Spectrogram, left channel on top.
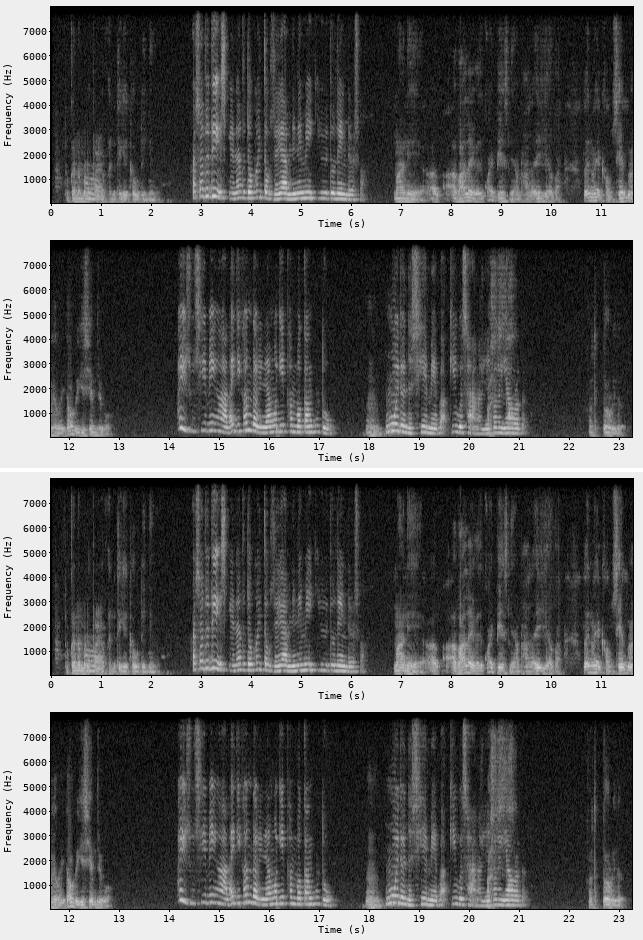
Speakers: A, on the right (about 55°); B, on the left (about 15°).
A: ꯗꯨꯀꯥꯟ ꯑꯃꯣ
B: ꯑꯣ
A: ꯄꯥꯔꯈꯅꯗꯤꯒꯦ ꯀꯧꯗꯅꯦꯕ
B: ꯑꯁ ꯑꯗꯨꯗꯤ ꯏꯁꯀꯦꯟꯅꯔꯗꯨꯗꯣ ꯑꯩꯈꯣꯏꯅ ꯇꯧꯖ ꯌꯥꯕꯅꯤꯅꯦ ꯃꯤ ꯀ꯭ꯌꯨꯗꯣ ꯂꯦꯡꯗ꯭ꯔꯁꯨ
A: ꯃꯥꯅꯦ ꯑꯚꯥ ꯂꯩꯔꯒꯗꯤ ꯈ꯭ꯋꯥꯏ ꯕꯦꯁꯅꯦ ꯑꯚꯥ ꯑꯩꯁꯦ ꯑꯕꯥꯥ ꯂꯣꯏꯅꯃꯛ ꯑꯦꯀꯥꯎꯟ ꯁꯦꯝꯂꯈ꯭ꯔꯦꯕ ꯏꯇꯥꯎꯕꯤꯒꯤ ꯁꯦꯝꯗ꯭ꯔꯤꯕꯣ
B: ꯑꯩꯁꯨ ꯁꯦꯝꯃꯦꯍꯥꯟ ꯑꯩꯗꯤ ꯈꯪꯗꯦ ꯆꯠꯇꯕꯅꯤꯅ ꯃꯣꯏꯒꯤ ꯐꯝꯕ ꯀꯥꯡꯒꯨꯗꯣ
A: ꯎꯝ
B: ꯃꯣꯏꯗ ꯑꯣꯏꯅ ꯁꯦꯝꯃꯦꯕ ꯀ꯭ꯌꯨꯒ ꯁꯥꯡꯅ ꯂꯦꯞꯄꯒ
A: ꯑꯁ
B: ꯌꯥꯎꯔꯒ
A: ꯑꯗꯨ ꯇꯧꯔꯤꯗ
